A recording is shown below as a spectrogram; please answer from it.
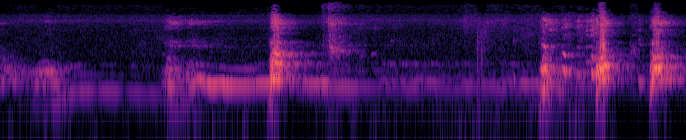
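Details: Shadow, a Labrador Retriever puppy kept as a family pet, gives a drawn-out whine followed by a few sharp barks near the end, over steady background music.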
